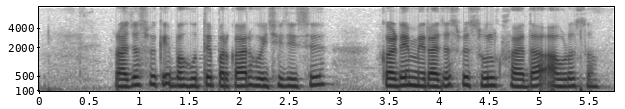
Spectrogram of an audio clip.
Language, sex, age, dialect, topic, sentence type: Magahi, female, 31-35, Western, banking, statement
